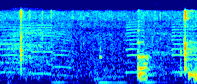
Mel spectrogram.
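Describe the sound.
Computer mouse clicks. A few short, sharp ticks are spread apart over a quiet background.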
